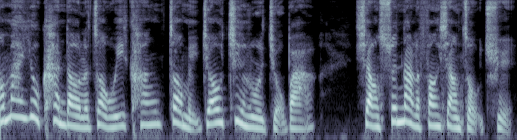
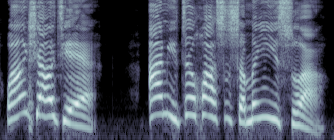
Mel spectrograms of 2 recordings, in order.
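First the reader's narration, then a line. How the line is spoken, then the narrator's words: Shrill shout. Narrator (Chinese): 吴梦玲尖声的叫道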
